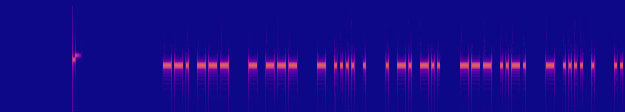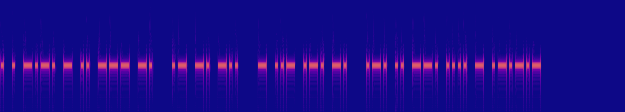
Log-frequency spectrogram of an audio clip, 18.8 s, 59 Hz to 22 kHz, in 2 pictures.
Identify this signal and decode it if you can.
Morse code, heard as a keyed tone, about 28 wpm, 700 Hz. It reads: GO TO THE END OF THE SECTION AND TURN RIGHT.
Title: Sentences from Top 1000 Words - Review Part 5 - 28wpm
